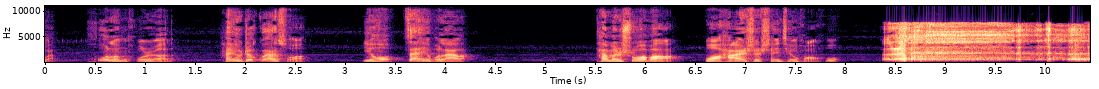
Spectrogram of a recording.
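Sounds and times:
speech: 0:00.0 - 0:04.3, 0:05.5 - 0:08.9
cough: 0:08.4 - 0:10.4.

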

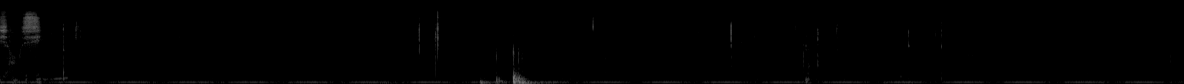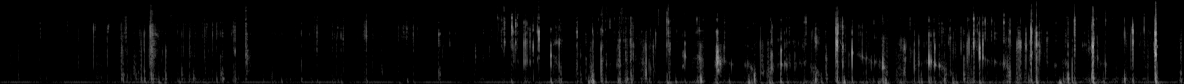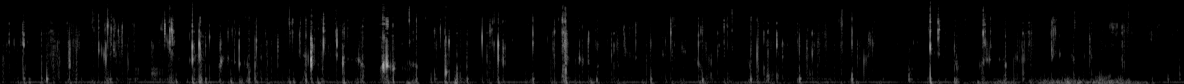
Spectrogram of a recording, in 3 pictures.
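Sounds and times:
chewing jelly: 0:06.9 - 0:35.5.

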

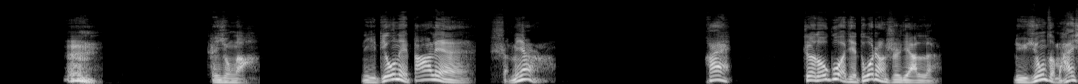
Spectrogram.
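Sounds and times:
speech: 0:00.6 - 0:01.0, 0:02.2 - 0:02.6, 0:03.6 - 0:05.6, 0:07.1 - 0:07.4, 0:08.0 - 0:09.4, 0:10.1 - 0:10.7
throat clearing: 0:00.6 - 0:01.1.

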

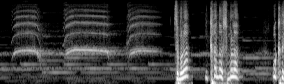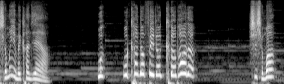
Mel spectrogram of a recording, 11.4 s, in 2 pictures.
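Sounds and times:
shrill, near-frantic scream: 0:00.2 - 0:03.2
speech: 0:03.5 - 0:06.8, 0:07.6 - 0:09.7, 0:10.7 - 0:11.3.

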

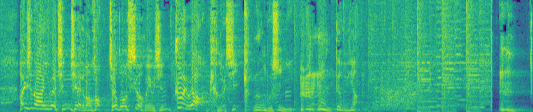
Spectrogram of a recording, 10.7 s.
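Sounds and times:
speech: 0:00.5 - 0:07.4, 0:10.0 - 0:10.3
throat clearing from irritation after eating instant noodles: 0:06.0 - 0:06.6, 0:09.9 - 0:10.6
laughter: 0:07.2 - 0:09.0.

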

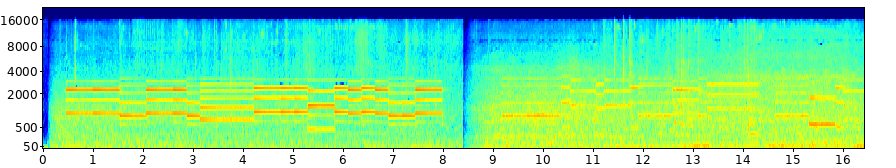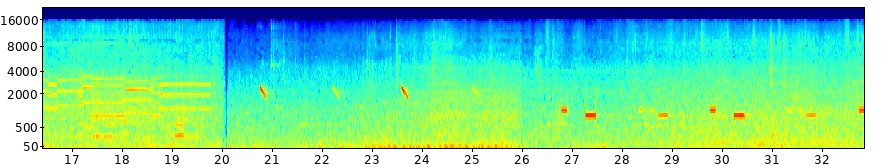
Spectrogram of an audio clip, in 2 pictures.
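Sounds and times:
street noise: 0:00.0 - 0:32.8
traffic rumble: 0:00.0 - 0:32.8
Japanese pedestrian crossing audible signal melody: 0:00.4 - 0:08.2, 0:08.9 - 0:20.1, 0:31.3 - 0:32.0.

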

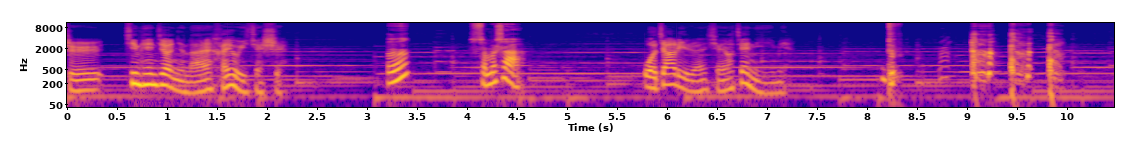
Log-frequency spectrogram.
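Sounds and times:
speech: 0:00.0 - 0:02.3, 0:03.2 - 0:04.7, 0:05.8 - 0:07.3, 0:08.1 - 0:08.4
spitting out tea: 0:08.2 - 0:09.3
choking coughs: 0:08.2 - 0:10.0.

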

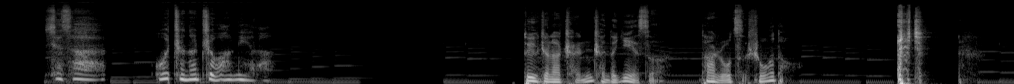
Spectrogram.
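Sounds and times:
speech: 0:00.4 - 0:02.8, 0:05.2 - 0:08.0
person sneezing: 0:09.0 - 0:09.3.

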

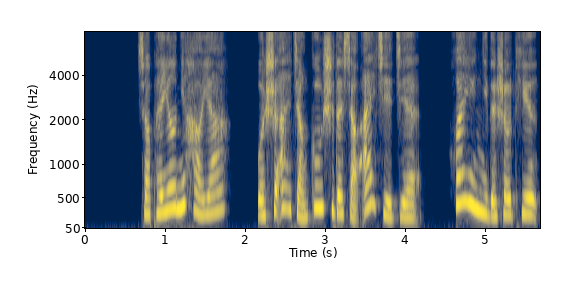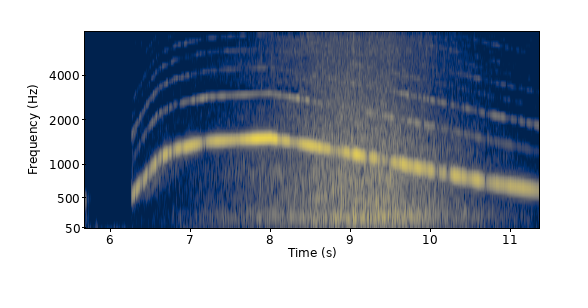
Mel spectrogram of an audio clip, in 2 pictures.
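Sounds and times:
speech: 0:00.7 - 0:05.8
police car siren passing by: 0:06.3 - 0:11.3.

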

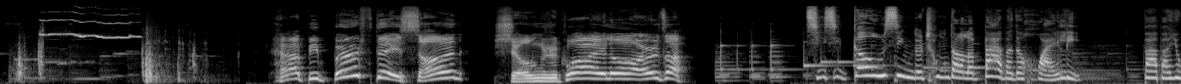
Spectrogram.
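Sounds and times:
door opening: 0:00.0 - 0:02.4
speech: 0:02.8 - 0:06.9, 0:08.1 - 0:11.8.

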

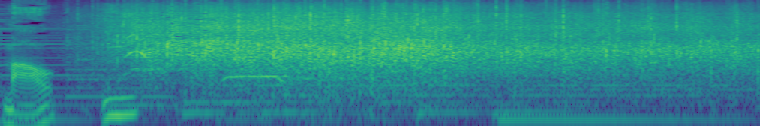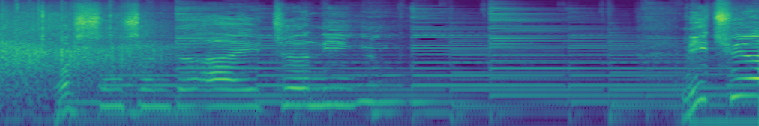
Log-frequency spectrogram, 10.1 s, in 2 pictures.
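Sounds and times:
speech: 0:00.0 - 0:01.4, 0:05.4 - 0:08.1, 0:09.6 - 0:10.1
audience applause: 0:00.4 - 0:06.5.

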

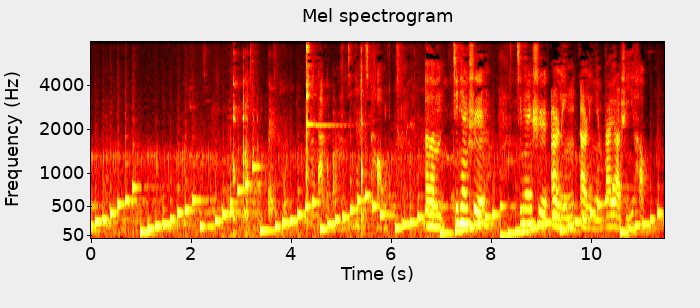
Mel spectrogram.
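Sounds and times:
bubbly liquid gurgling: 0:00.0 - 0:07.2
glasses clinking together in a toast: 0:02.1 - 0:06.5
speech: 0:06.7 - 0:11.2.

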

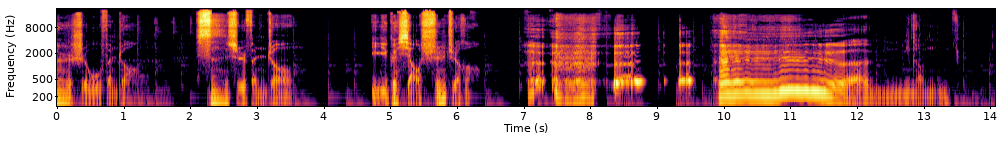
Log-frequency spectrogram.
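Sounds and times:
speech: 0:00.0 - 0:01.4, 0:02.1 - 0:03.7, 0:04.7 - 0:06.3, 0:07.0 - 0:08.2, 0:09.9 - 0:13.0
big yawn: 0:07.1 - 0:12.2.

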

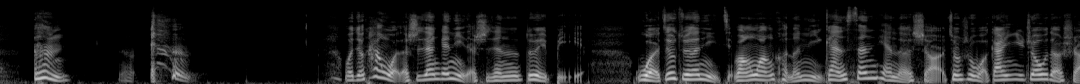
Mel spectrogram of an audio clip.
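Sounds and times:
person coughing: 0:00.4 - 0:02.0
speech: 0:00.5 - 0:02.0, 0:03.3 - 0:10.7.

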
